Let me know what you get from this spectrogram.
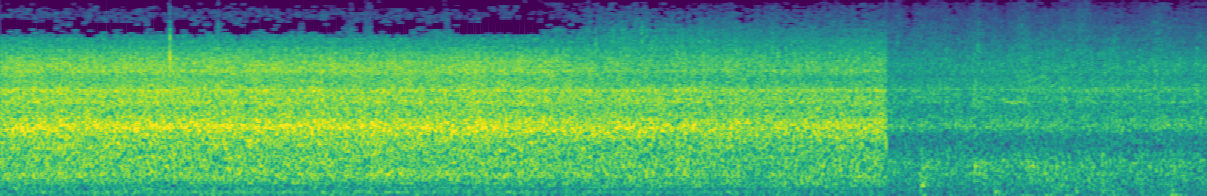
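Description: Steady hiss of falling rain. About two-thirds of the way in it cuts off abruptly, leaving a quieter background with a few soft low thumps.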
